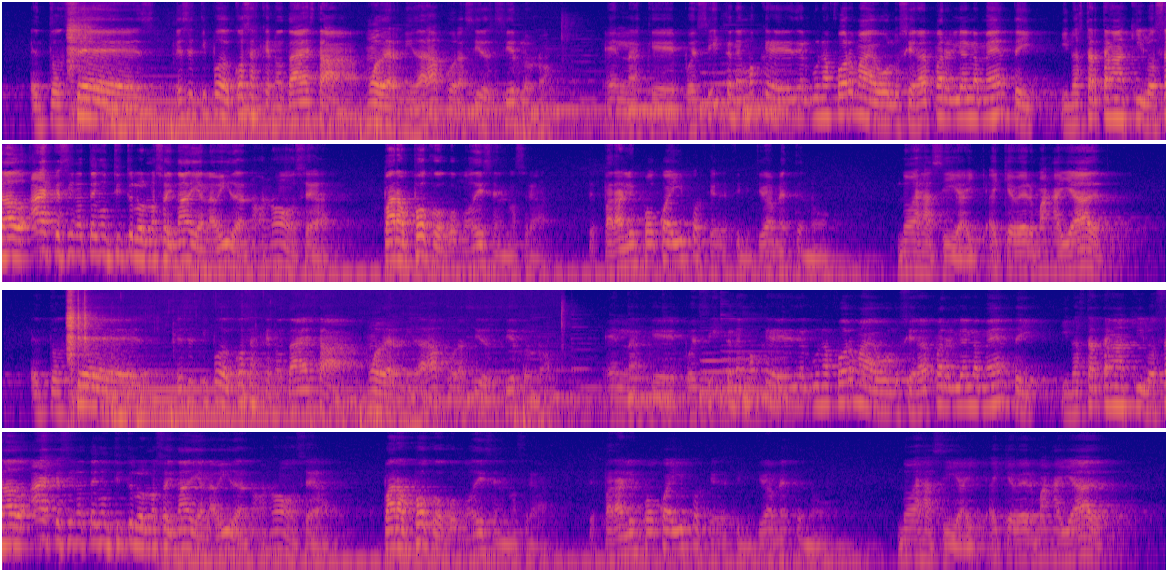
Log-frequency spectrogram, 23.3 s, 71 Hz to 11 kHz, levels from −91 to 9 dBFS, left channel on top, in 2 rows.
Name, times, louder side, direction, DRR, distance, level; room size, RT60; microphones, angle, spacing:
voice 1, 0.3-1.5 1.7-5.5 6.0-10.3 10.6-14.9 15.5-17.1 17.7-19.9 20.6-22.7, left 4 dB, 90° left, 10 dB, 0.9 m, -34 dB
sound 1, 0.6-5.6, right 5 dB, 35° right, 0.9 m, -39 dB
sound 2, 1.0-7.8, equal, 65° right, 3.7 m, -42 dB
sound 3, 13.2-20.3, equal, 70° left, 5.1 m, -49 dB
25.0 x 9.7 x 6.0 m, 1.3 s
head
